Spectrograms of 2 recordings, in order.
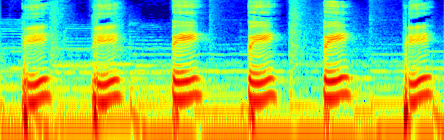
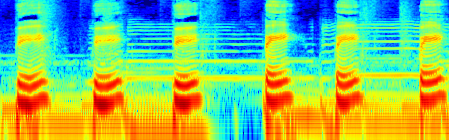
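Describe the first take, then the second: First: The B and P sounds hit with harsh bursts. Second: The B and P sounds are clean, without bursts. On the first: The speaker calls it wrong. "kalau ini si pop filternya aku ilangin, ... pasti suaranya plek plek plek gitu" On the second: The speaker calls it right. "Ini kan ini kan pakai pop filter"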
